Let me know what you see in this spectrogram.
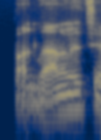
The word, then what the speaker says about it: Bogdanović: Because Frank is very much a guy that if, you know, Bogdanović, am I saying that right? – Bogdanović, yeah.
